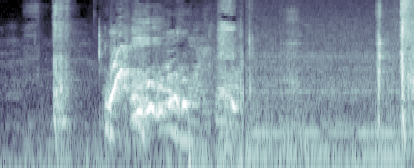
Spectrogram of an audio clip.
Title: Baby sneezes 🤧🤣 #baby #sneeze #funny #cute #funnybaby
